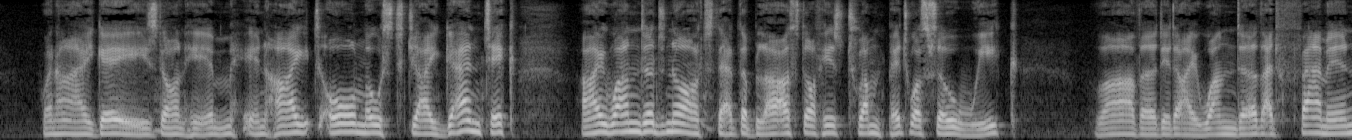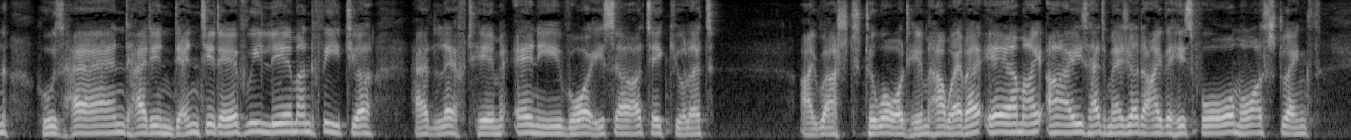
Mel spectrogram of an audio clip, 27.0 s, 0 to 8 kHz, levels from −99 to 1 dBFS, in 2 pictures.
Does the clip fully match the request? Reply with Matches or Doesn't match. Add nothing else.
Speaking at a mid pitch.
Matches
